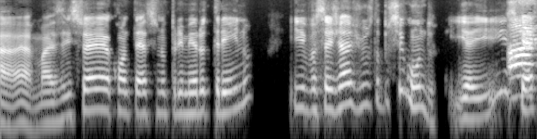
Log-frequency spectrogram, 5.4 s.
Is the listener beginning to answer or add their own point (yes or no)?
yes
